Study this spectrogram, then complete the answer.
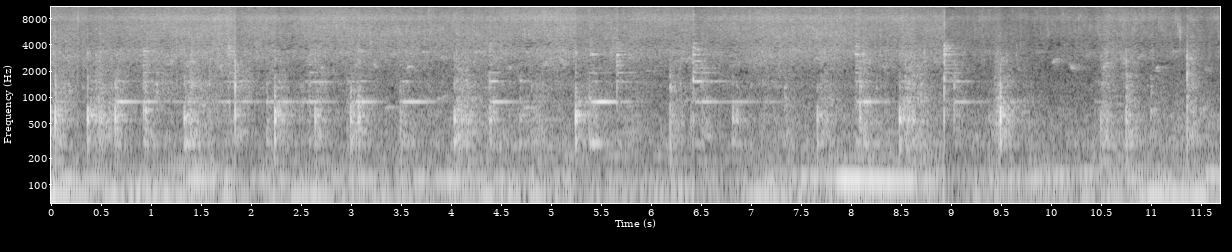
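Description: Cashews fry in oil in a pan while a spoon stirs and scrapes repeatedly over a steady sizzle during palak paneer curry prep, with no talking.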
